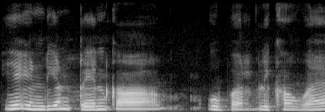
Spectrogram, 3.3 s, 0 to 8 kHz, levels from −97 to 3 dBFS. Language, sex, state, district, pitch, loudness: Hindi, female, Haryana, Rohtak, 225 Hz, -18 LUFS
